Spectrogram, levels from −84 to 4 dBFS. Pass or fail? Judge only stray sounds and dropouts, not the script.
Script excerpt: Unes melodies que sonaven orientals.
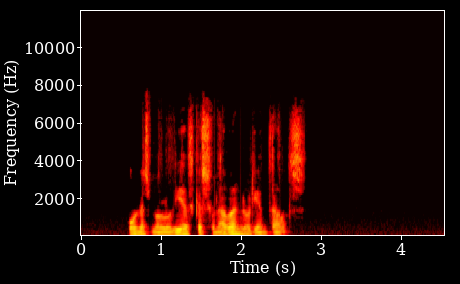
pass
